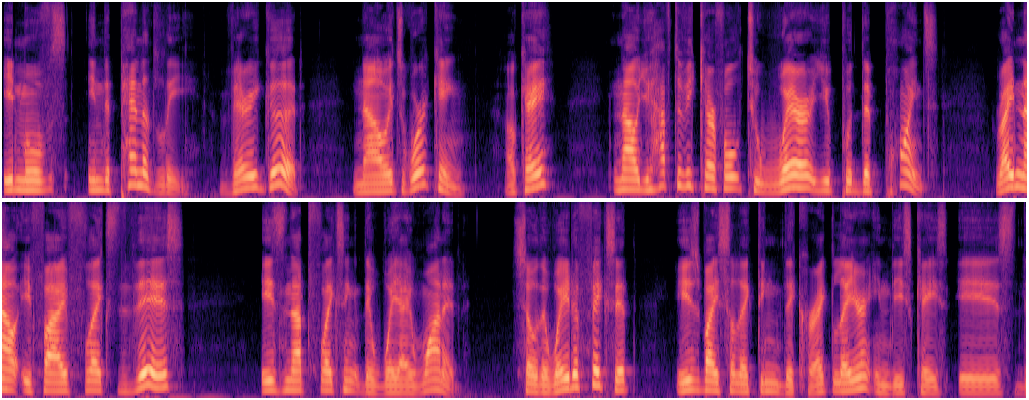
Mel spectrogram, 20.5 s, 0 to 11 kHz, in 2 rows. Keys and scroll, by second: 11.8 ctrl+z.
